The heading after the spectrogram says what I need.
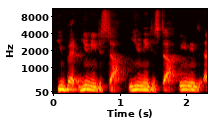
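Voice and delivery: firm retold warning, mildly urgent; insistent, repeated telling-off, lightly acted; not joking. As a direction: imitate a wife insisting, in earnest. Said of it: "she's not joking".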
